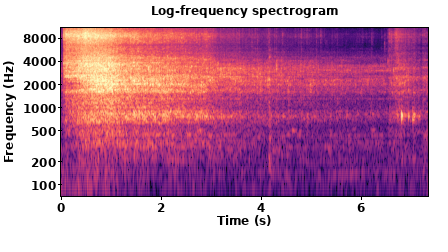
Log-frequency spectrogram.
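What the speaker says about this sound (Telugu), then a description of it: "ఇందులో మనం మిక్సీ పట్టి ఉంచుకున్నటువంటి టమాటా రసాన్ని పోసేసుకుందాం." Blended tomato juice poured into a hot tempering of spices for tomato rasam, a loud broad hiss and sizzle that peaks early and then slowly fades over several seconds, with no talking.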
